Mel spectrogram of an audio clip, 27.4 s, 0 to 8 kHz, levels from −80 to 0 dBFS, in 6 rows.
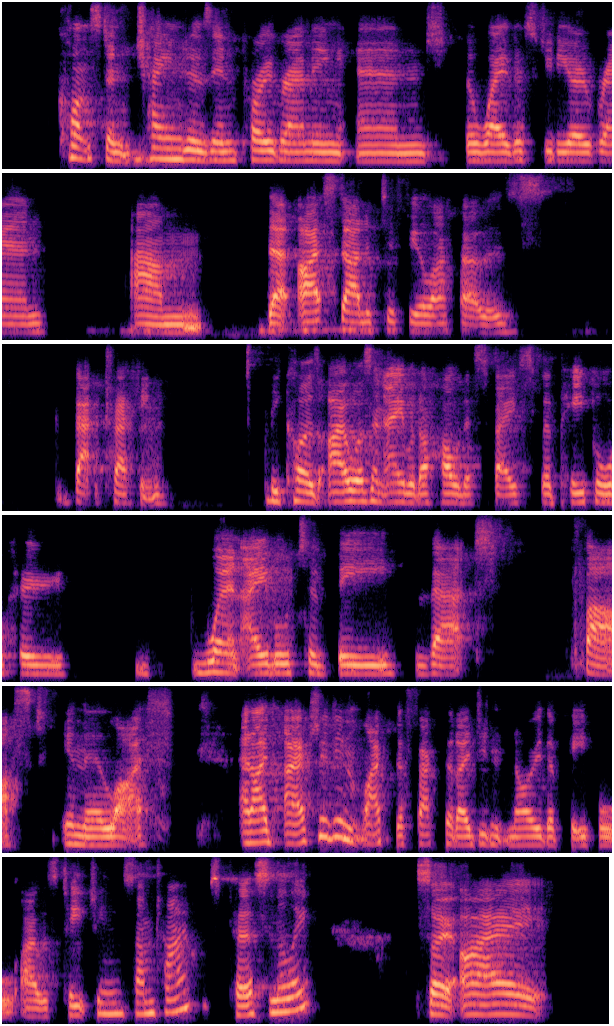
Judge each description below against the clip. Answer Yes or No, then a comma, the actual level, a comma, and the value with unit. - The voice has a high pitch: No, medium, 160 Hz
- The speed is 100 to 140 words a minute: Yes, slow, 135 wpm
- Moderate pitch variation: Yes, average, 3.1 semitones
